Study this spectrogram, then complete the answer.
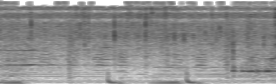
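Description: Garlic frying with mushrooms and shallot in a pan, a steady close sizzle broken by a few low knocks and clinks of a utensil against the pan.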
